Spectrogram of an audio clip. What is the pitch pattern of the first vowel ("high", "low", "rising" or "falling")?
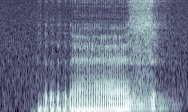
rising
